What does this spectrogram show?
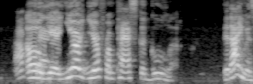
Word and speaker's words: Pascagoula: there's a mall oh yeah you're you're from Pascagoula did I even say it right yeah you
